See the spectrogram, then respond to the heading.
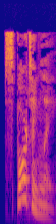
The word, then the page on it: sportingly: British English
